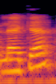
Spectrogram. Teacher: کاف کو آپ نے پتلا کا باریک پڑھنا ہے، قا نہیں پڑھنا ہے · واو مدہ، واو جزم سے پہلے پیش ہے، نون کو آپ نے کھینچنا ہے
